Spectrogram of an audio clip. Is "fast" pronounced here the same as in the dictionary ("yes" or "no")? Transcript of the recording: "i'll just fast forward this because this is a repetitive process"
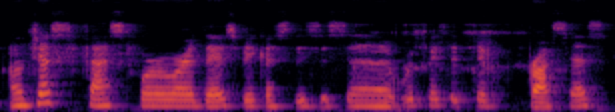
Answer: yes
